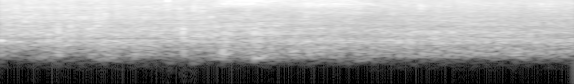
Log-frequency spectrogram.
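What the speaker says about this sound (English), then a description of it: "the creek is actually going, it's so deep" A deep creek flows nearby, a loud, steady broadband rush of water with no pauses or voices.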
